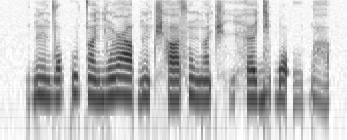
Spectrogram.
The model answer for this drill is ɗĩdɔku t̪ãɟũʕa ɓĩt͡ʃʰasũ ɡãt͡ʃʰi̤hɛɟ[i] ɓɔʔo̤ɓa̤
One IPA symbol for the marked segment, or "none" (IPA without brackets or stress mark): i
